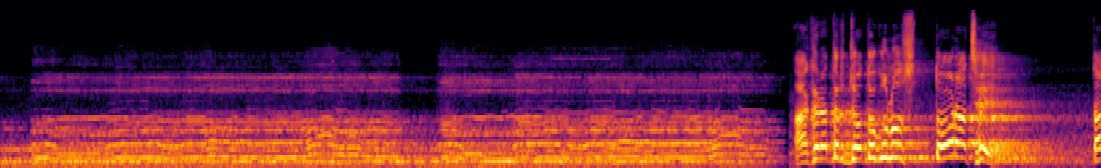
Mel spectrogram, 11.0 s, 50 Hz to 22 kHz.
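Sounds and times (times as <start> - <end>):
unaccompanied vocal chant: 0.0 - 7.9.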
